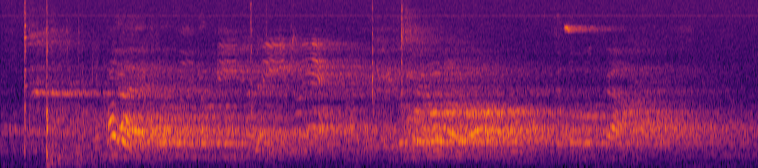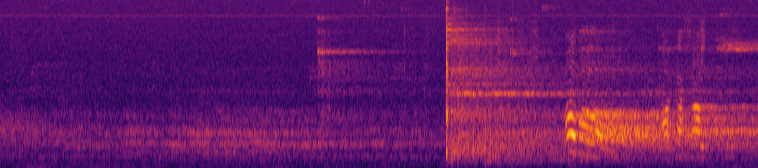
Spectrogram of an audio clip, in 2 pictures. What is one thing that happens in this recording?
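Young players shout and cheer in a large echoing hall.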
